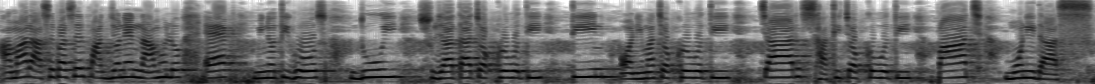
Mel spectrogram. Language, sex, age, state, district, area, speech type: Bengali, female, 45-60, West Bengal, Paschim Medinipur, rural, spontaneous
